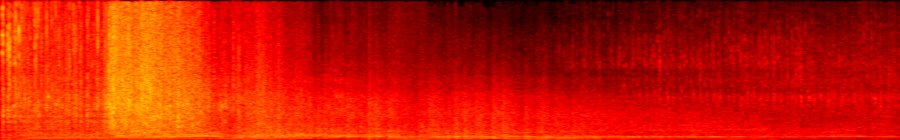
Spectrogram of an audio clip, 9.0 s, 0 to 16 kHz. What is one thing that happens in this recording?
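A V8 drag car launches at full throttle and roars off down the strip.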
